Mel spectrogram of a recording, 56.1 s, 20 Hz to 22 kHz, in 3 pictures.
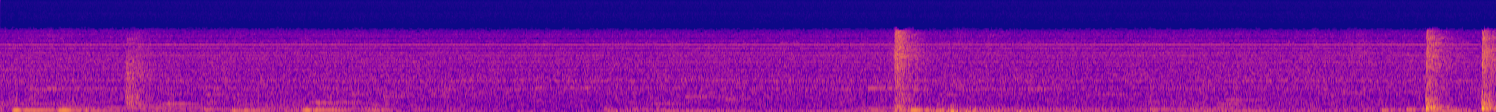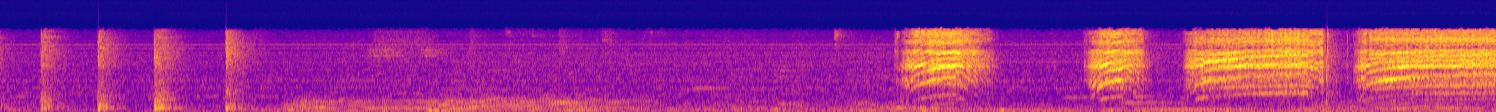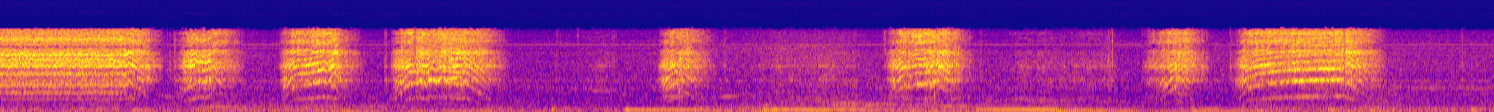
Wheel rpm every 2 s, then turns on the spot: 0, 0, 0, 0, 0, 0, 0, 0, 0, 0, 0, 0, 0, 0, 0, 40, 40, 110, 140, 110, 50, 60, 10, 20, 40, 20, 70, 30.
34-36 38-40 46-50 54-56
